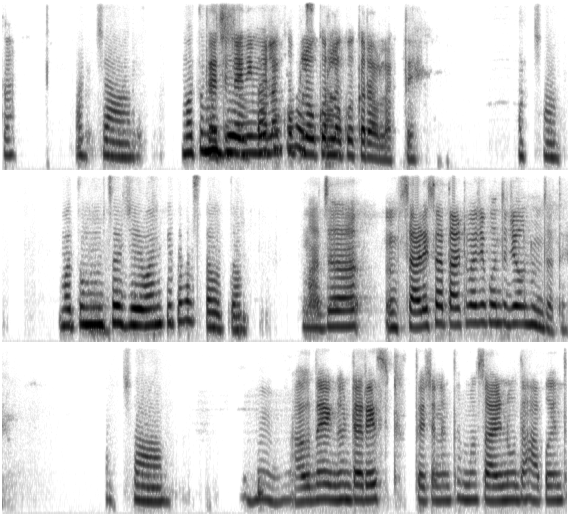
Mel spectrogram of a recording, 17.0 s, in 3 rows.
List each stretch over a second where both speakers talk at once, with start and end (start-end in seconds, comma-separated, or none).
2.0-3.4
